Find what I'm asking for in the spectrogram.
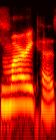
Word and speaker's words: Mariko: It's Mariko. The accent's on the first syllable, but you guys can just call me Marri.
